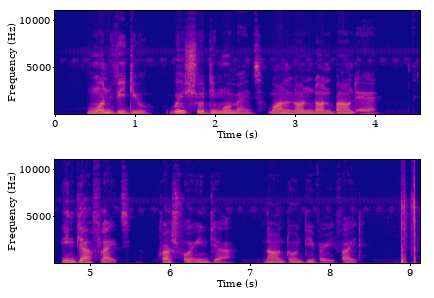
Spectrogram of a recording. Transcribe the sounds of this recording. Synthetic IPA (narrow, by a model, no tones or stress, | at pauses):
wɔ̃nvidio | weʃoimomɛ̃ntwɔ̃nlɔ̃ndɔ̃nbãʊ̃ndɛ | ĩndiafla̰ɪt | kʰɹaʃfɔĩndia̰ | naʊdɔ̃nbivɛɹifa̰ɪd̥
